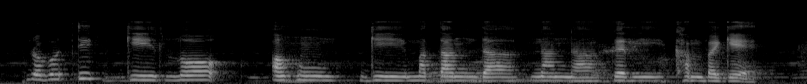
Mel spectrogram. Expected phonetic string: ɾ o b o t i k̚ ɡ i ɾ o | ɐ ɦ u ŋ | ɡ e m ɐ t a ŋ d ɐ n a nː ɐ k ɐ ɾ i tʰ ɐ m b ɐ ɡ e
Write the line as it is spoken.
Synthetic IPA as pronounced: ɾ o b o t i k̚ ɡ i l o | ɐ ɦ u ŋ | ɡ i m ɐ t a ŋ d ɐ n a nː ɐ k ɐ ɾ i kʰ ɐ m b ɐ ɡ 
